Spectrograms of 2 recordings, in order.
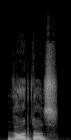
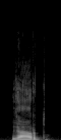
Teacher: The blue culture weakens that last vowel, gordo. The red culture changes that first vowel so it has a front tongue position instead of a back one, gard. And you can see that at some point here, the r has become velarized as well.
